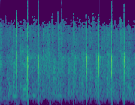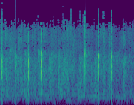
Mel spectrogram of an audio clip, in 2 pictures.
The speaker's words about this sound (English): another round of applause for Ken Allen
